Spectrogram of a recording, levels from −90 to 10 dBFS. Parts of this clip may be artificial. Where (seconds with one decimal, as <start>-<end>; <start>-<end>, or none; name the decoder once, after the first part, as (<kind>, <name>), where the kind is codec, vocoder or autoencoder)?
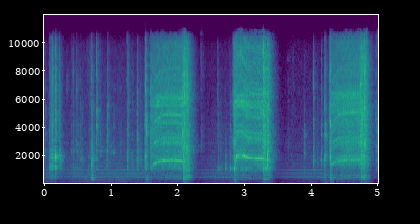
0.0-3.1 (vocoder, Vocos); 4.2-5.0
